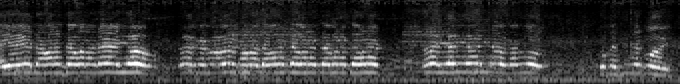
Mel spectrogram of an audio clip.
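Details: Young man acting a stammer for a comedy skit; he does not actually stutter. Stuttering (acted).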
